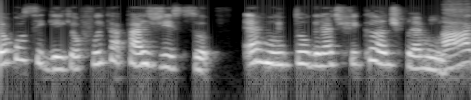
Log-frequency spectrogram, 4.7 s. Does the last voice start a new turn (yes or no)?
yes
